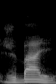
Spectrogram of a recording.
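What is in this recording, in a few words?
"sbagl", Romansh sursilvan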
